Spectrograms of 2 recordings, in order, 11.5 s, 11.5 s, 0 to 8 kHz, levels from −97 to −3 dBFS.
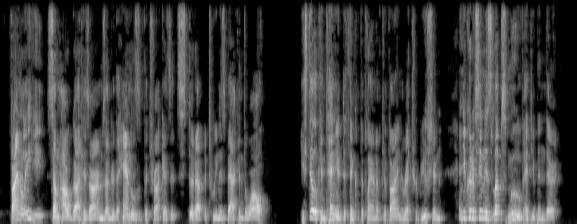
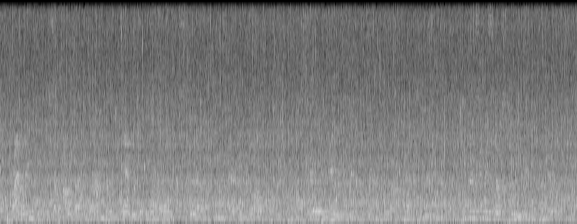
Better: first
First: none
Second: background sound (Chatter / Stream); 3 dB above the speech // room echo; dies away in 0.9 s

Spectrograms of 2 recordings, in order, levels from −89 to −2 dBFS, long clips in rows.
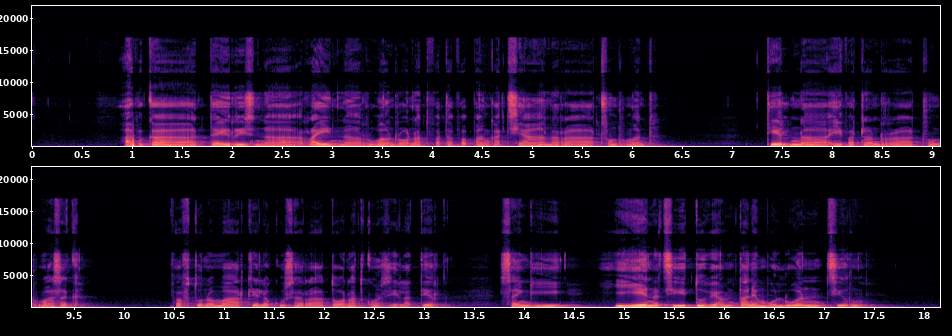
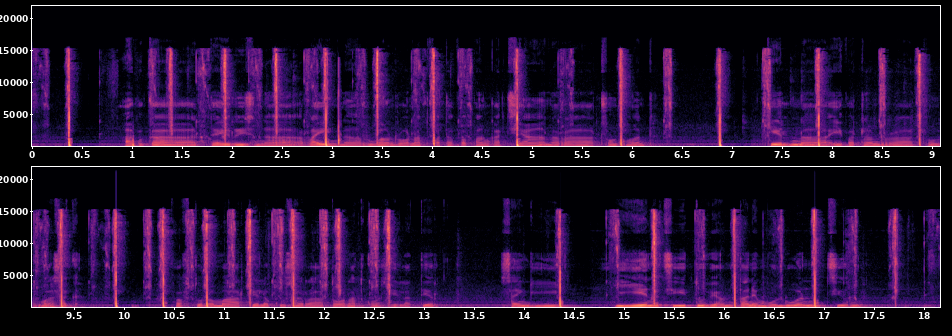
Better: first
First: none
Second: background sound (Scissors); 5 dB above the speech

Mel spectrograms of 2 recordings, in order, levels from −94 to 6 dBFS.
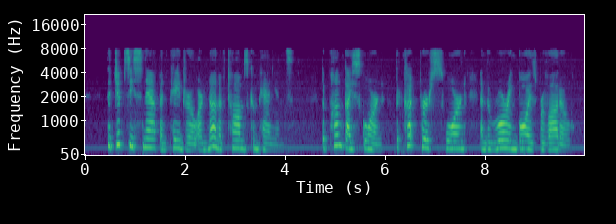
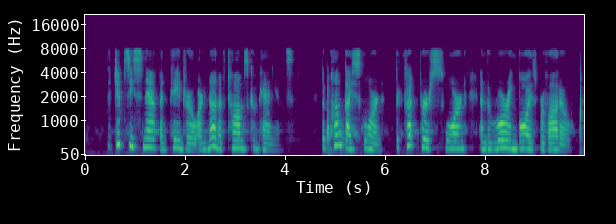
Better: first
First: none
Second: noise reduction (neural mask model DeepFilterNet 3)

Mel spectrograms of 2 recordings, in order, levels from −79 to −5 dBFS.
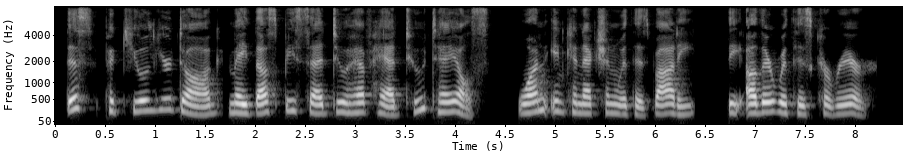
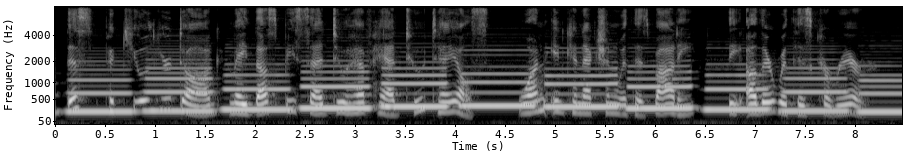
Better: first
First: none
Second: background sound (Wind instrument, woodwind instrument); 3 dB above the speech

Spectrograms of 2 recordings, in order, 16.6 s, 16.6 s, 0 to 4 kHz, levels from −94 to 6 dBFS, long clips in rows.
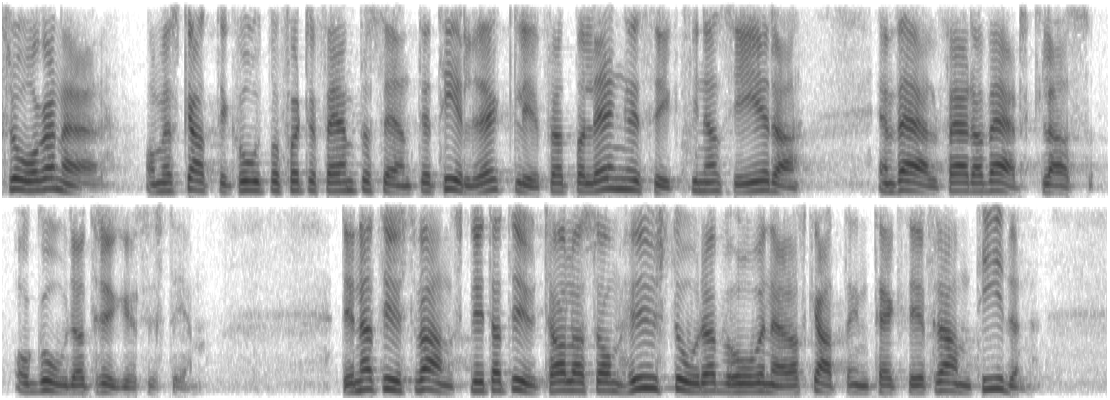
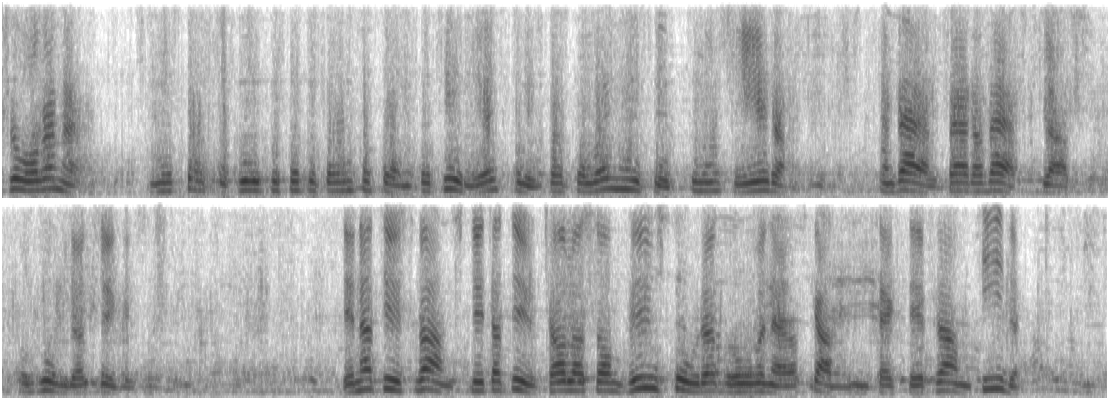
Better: first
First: none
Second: noise reduction (neural separator model SepFormer DNS4)

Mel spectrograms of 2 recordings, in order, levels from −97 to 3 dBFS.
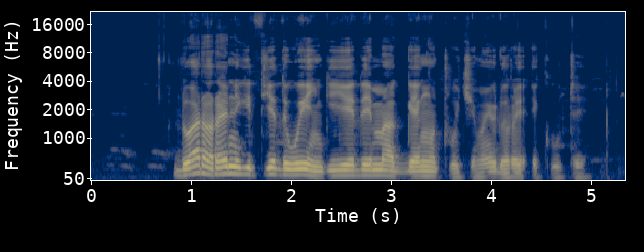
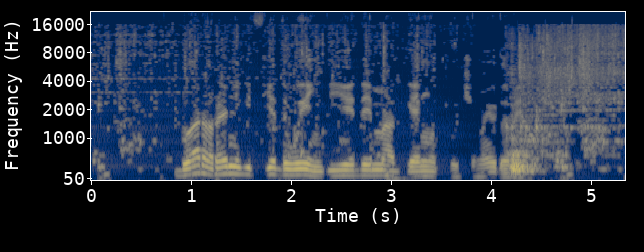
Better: first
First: none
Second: noise reduction (classical method spectral subtraction)

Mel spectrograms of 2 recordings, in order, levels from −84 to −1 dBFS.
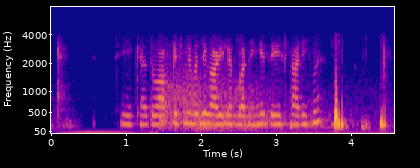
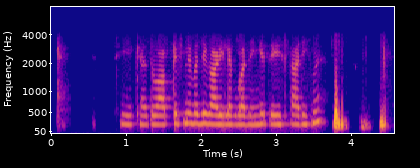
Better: second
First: background sound (Thunder); 11 dB below the speech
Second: none

